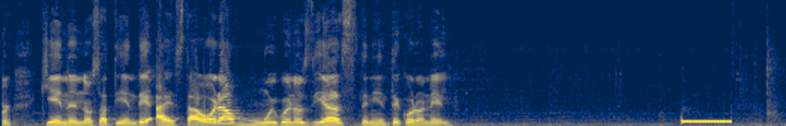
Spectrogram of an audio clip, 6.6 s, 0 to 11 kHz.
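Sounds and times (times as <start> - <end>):
speech: 0.0 - 3.9
telephone busy tone after a dropped call: 5.7 - 6.1.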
